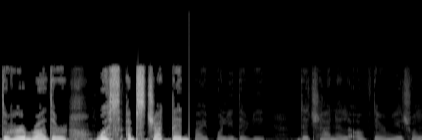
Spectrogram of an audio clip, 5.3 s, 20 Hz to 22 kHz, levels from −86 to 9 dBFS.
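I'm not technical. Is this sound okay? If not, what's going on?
No. From about 2.36 seconds to the end, the speech almost disappears and only a faint trace is left. This is likely one channel inverted: one side of the stereo signal has been flipped upside down. When the two sides are combined into one, as a phone speaker or mono playback does, the flipped copy cancels the normal one, so the centred voice nearly wipes itself out.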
